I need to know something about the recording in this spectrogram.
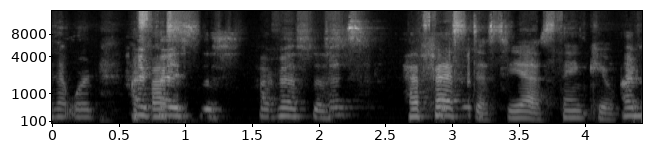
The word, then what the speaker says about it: Hephaestus: Hephaestus.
